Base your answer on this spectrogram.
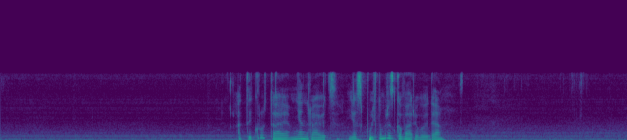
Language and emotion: Russian, positive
